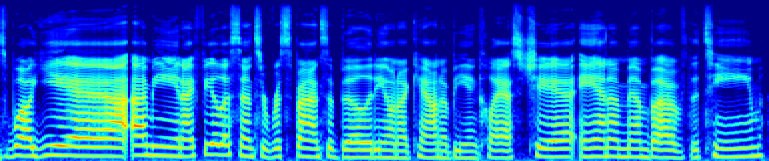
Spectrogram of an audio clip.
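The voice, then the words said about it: Put-on New Jersey accent. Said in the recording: “sounding exactly like Fran Drescher from The Nanny ... New Jersey accent”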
